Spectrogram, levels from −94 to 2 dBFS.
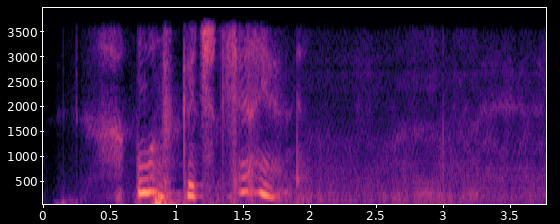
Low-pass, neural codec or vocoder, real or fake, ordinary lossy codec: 3.6 kHz; codec, 16 kHz, 1 kbps, FreqCodec, larger model; fake; none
